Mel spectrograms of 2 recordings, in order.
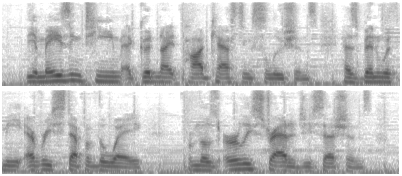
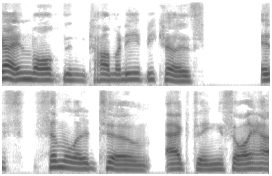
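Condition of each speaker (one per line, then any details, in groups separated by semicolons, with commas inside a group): No condition
Spastic quadriplegic cerebral palsy; spastic quadriplegic, premature birth brain bleed, legs most affected, extreme stiffness; age 26, physical therapy in childhood; speech impairment from brain injury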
